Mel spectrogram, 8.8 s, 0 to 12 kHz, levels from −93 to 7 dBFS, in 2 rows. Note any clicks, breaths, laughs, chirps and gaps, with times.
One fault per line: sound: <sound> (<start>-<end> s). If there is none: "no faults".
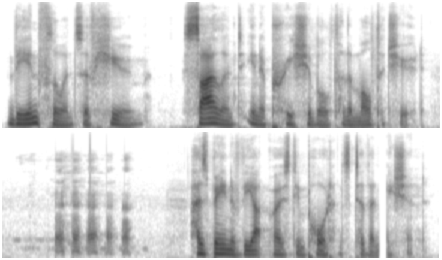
sound: laugh (4.5-5.9 s)
sound: dropout (8.1-8.2 s)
